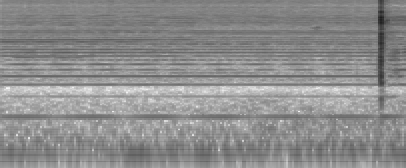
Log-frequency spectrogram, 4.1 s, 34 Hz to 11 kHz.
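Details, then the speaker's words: 1994 Mercedes 600SL V12, repaired throttle bodies connected to the running car, ASR light off: steady electric hum with thin high whine and a sharp click as the throttle units run their learning cycle; normal noise for these units. "you hear the noise that's normal for these units"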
